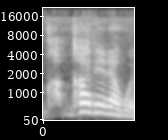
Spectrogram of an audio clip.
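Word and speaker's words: 係: 그런데 개로 읽는다고 해서 무조건 K라고 읽지 않고 개라고 한국어로 함에도 불구하고 관계할 때 그 개임에도 카카리라고 읽을 때가 있거든요.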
